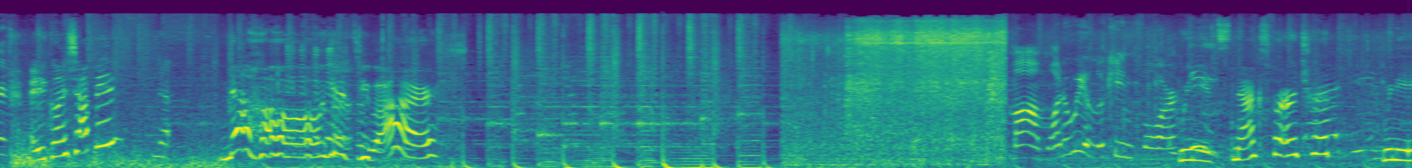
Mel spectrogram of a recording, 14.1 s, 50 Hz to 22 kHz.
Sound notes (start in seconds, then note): 2.4 chuckles; 4.8 inspirational electronic music; 7.9 grocery cart wheels rattling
